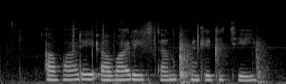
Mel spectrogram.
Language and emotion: Russian, neutral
